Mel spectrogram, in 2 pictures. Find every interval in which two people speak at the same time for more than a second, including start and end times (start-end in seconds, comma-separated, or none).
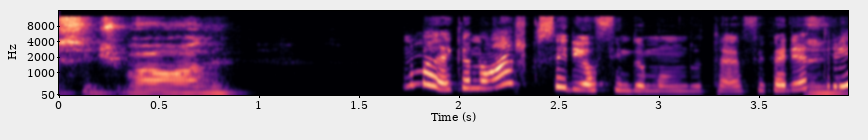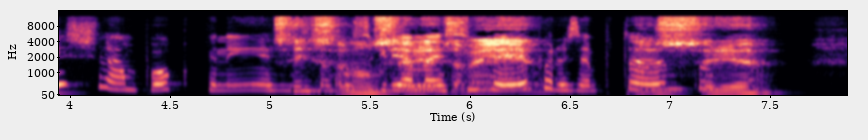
5.0-7.3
